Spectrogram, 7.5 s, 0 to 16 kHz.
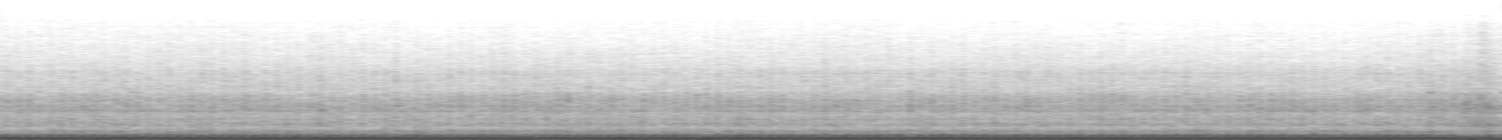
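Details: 1969 Buick Special Deluxe 430 big-block with big cam, first start after sitting over a year (parked fall 2021, out spring 2023). Deep lumpy cam lope, steady and strong; normal idle.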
